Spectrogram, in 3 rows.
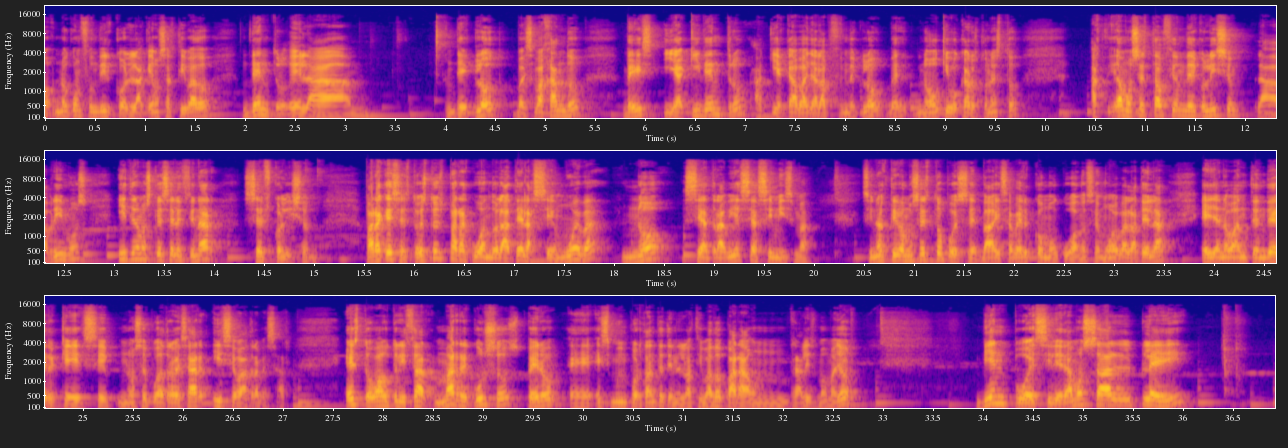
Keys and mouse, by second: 15.0-36.9 middle drag, 36.4 space.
